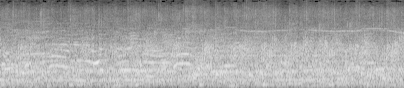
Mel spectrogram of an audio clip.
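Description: Crowd of spectators chattering and calling out, many voices overlapping at a steady level.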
